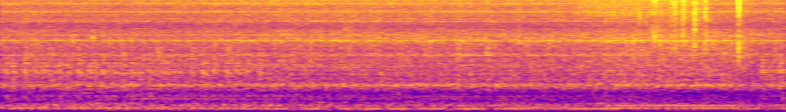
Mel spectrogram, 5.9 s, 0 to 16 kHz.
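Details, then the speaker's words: 1959 Plymouth Suburban wagon with 75,000 original miles, long-stored barn find, idling after its first start while the amp idiot light blinks then goes out. Low, even idle with a steady deep thrum and no knocks or misses; normal idle. "t's see if we get the move that's so quiet i can't hear it run i think it's going to blow up"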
